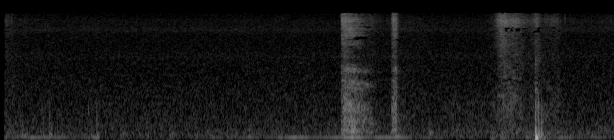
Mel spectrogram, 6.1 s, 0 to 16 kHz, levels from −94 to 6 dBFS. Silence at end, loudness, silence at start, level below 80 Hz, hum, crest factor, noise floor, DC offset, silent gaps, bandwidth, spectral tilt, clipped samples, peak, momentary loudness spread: 0 s; -46 LUFS; 0.05 s; -56 dBFS; none; 28 dB; -67 dBFS; under 0.1%; none; 11.5 kHz; -3.5 dB/octave; under 0.1%; -24 dBFS; 22 LU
